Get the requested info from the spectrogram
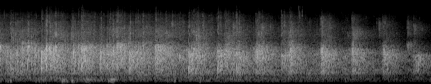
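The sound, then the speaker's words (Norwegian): An audience applauds steadily, a dense wash of many hands clapping at a fairly loud level that gradually thins into a few more distinct claps toward the end. “gi dem en applaus, så skal dere komme fram.”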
